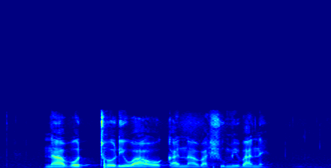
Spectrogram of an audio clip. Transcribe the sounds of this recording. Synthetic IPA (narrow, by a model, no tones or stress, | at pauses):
naβɔtʰoɺiwaɦɔkʼa̰na̰βaʃumiβaːnɛ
